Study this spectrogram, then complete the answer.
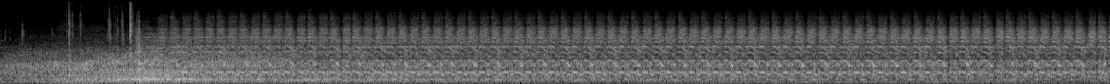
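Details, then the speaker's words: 1976 Peugeot 204 that sat in a shed about 10 years, on old fuel with choke and a new starter: starter churns steadily about three turns a second for ten seconds, never firing; crank no start, no fuel reaching the carb float bowl. "not getting any uh not getting anything in the bowl there"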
